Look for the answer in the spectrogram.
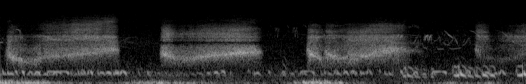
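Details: Several harsh, drawn-out hissing sneezes of black grouse, roughly one every second and a half, over a low bubbling rumble at a spring lek, Saaremaa, Estonia, 2014.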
